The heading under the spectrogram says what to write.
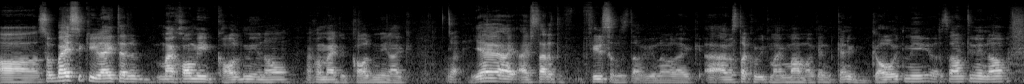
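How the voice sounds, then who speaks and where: Delivered at a very fast pace with ordinary pitch variation, the speech comes through noticeable background noise. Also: man, medium pitch for a man. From Poland. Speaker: podcast guest. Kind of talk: casual chat. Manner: halting.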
